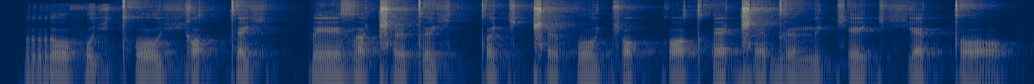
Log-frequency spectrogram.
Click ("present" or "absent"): present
